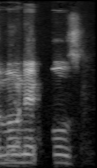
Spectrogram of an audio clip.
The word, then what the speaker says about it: Mo Niklz: So I just love the Mo Niklz, three syllables, like literally just six, or I guess seven letters, right? My misspelling, forgetting how to spell my name. – Right. – Yeah, just three syllables, pretty easy.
